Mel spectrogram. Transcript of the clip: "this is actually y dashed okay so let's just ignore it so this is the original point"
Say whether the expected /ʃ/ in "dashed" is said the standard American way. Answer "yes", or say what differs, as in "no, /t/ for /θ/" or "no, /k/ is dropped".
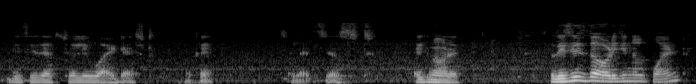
no, /s/ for /ʃ/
